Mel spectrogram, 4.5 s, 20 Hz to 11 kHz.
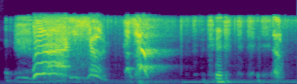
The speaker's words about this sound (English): That last sneeze came from but one of 20 million Americans who have colds right now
